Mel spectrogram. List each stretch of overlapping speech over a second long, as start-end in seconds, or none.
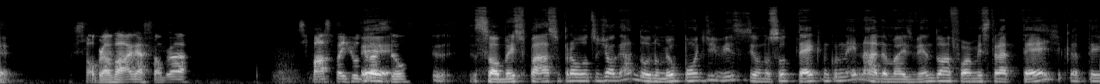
none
